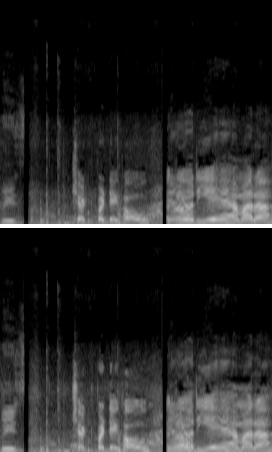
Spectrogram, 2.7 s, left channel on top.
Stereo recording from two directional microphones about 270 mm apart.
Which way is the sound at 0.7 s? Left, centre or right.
Centre.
